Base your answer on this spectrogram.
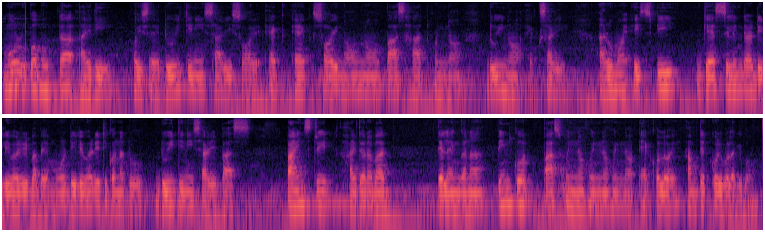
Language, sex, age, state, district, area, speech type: Assamese, male, 18-30, Assam, Udalguri, rural, read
